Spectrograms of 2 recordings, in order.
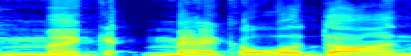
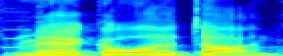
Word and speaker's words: Megalodon: Hey, Megalodon, that's pretty good.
